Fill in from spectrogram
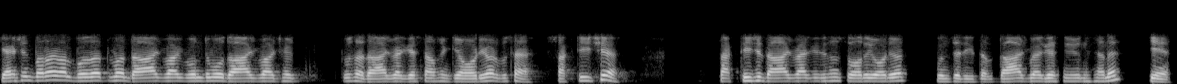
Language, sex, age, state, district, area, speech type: Kashmiri, male, 30-45, Jammu and Kashmir, Anantnag, rural, conversation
